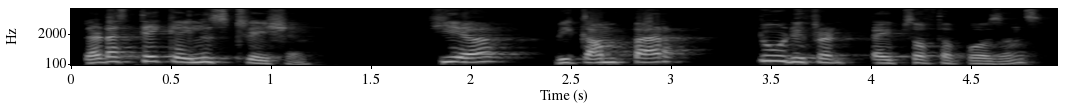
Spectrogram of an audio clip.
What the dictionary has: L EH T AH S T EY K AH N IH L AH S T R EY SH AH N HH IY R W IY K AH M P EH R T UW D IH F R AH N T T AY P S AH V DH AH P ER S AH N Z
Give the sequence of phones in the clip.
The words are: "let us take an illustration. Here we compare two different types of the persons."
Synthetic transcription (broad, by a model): L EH T AH S T EY K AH IH L AH S T R EY SH AH N HH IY R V IY K AH M P EH R T UW D IH F R AH N T T AY P S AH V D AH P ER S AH N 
